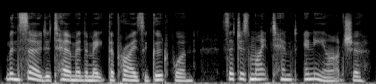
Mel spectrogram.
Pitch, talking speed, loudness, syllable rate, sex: 205 Hz, 240 wpm, -16 LUFS, 7.0 syllables/s, female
